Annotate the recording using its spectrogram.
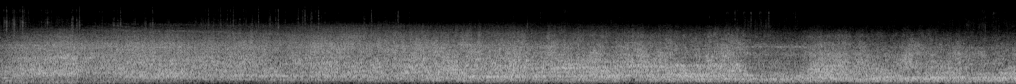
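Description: Jet engine noise from a formation of Aermacchi MB-339 jet trainers flying past overhead: a loud, steady sound that swells sharply at the start and holds, dipping briefly about seven and a half seconds in.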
